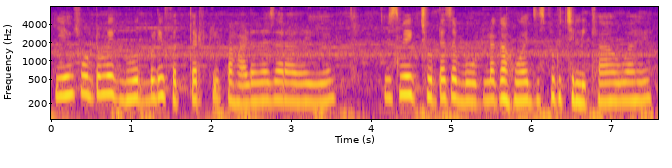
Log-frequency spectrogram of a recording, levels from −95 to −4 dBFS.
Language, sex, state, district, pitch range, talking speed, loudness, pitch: Hindi, female, Maharashtra, Nagpur, 220-250 Hz, 205 wpm, -18 LUFS, 230 Hz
